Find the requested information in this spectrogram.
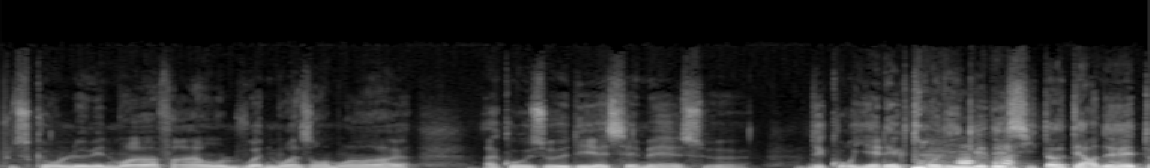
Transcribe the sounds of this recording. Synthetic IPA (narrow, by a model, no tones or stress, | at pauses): plyskɔ̃ləmɛd̪əmwɛ̃ɑ̃fɛ̃ɔ̃ləvwad̪əmwɛ̃zɑ̃mwɛ̃ø | akozød̪eɛsɛmɛsø̰ | d̪ekuʁjeːlɛkt̪χɔniked̪esit̪ɛ̃t̪ɛʁnɛt̪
